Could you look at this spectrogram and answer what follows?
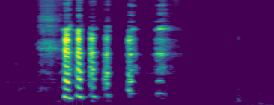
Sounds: Laughter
